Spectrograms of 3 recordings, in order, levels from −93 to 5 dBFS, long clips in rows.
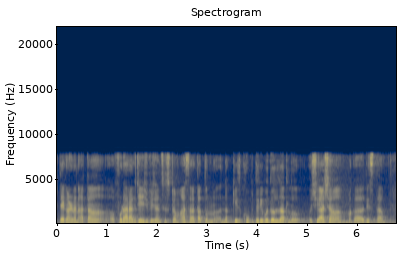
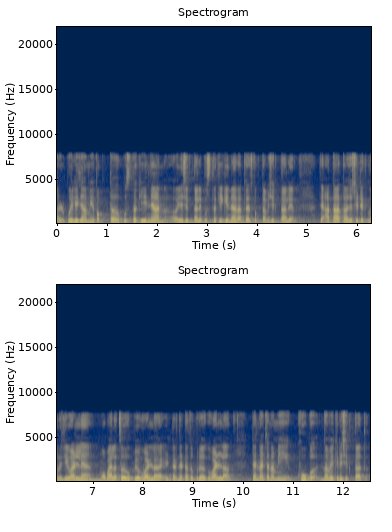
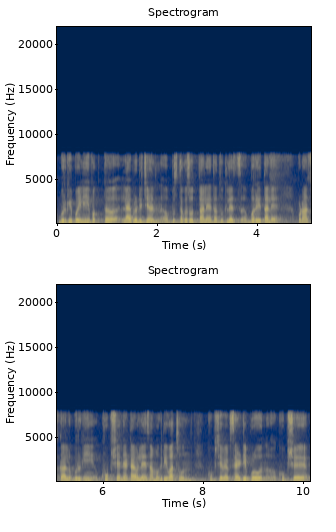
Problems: constant background noise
